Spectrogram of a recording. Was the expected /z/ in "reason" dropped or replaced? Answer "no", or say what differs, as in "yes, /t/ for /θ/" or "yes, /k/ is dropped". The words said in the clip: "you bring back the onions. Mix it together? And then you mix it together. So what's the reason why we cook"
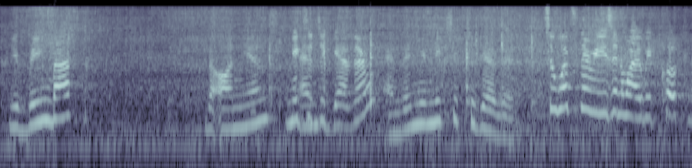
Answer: no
